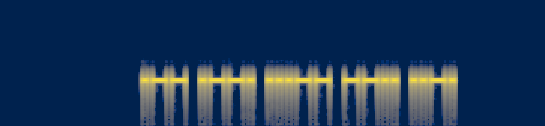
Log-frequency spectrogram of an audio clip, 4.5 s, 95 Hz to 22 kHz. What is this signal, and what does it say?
Morse code, heard as a keyed tone, about 30 wpm, 700 Hz. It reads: WP3ZF
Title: USA Call Signs - 5 Characters - 2x Character Spacing - 30wpm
